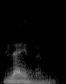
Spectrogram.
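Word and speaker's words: Lehman: to impose the writer Ernest Layman, probably pronounced Leman in America, on him, and he didn't take Kylie Leman.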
